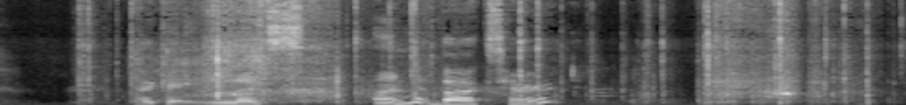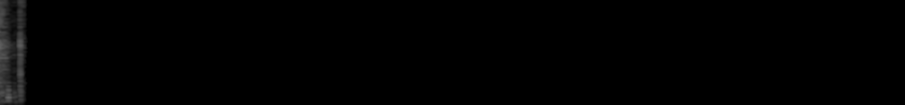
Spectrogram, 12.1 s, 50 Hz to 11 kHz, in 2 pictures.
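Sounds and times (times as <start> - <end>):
plastic packaging crinkling: 0.5 - 6.2.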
